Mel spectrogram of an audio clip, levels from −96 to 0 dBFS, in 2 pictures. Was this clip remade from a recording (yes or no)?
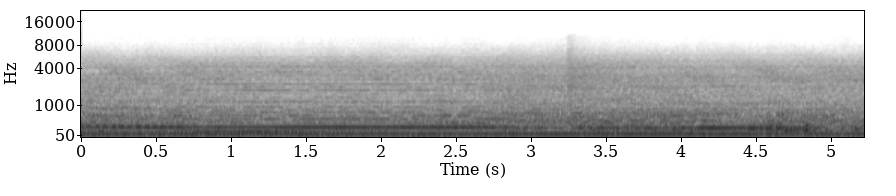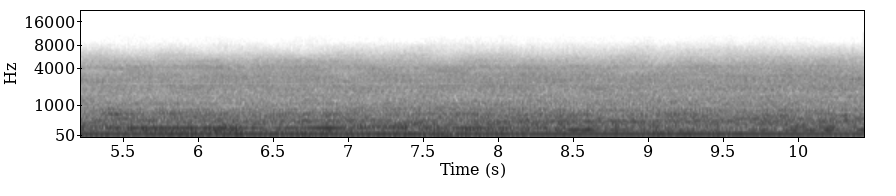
yes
